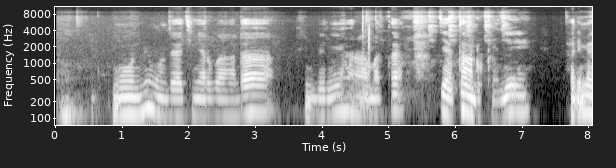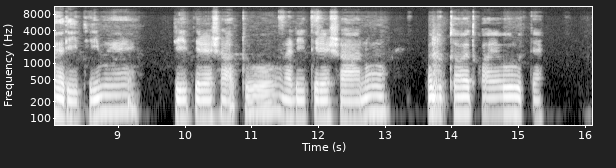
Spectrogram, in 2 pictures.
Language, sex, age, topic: Kinyarwanda, male, 18-24, finance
